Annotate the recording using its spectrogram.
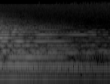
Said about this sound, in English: They pulled the ropes, and slowly the huge metal bell began to move. As its swing increased, Quasimodo vibrated with excitement, and the grand peal began.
